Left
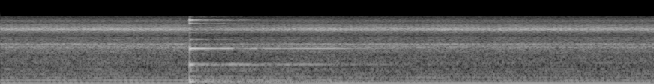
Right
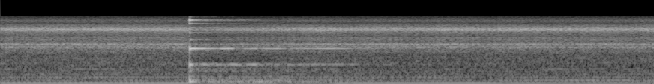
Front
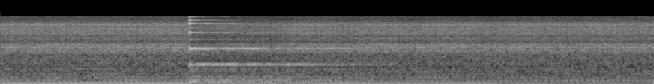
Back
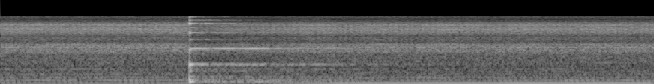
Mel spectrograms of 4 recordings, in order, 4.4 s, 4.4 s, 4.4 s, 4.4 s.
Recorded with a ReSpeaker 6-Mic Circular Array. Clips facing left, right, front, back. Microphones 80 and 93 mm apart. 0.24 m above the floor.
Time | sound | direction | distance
1.3 | a guitar | 175° left | 0.7 m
